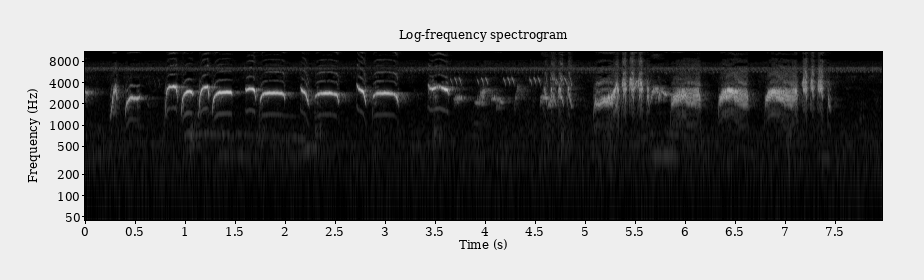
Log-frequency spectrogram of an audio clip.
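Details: Morning voice training by a Chinese hwamei two months in a cage: clear, looping whistled phrases repeated rapidly for three seconds, followed by buzzier, harsher bursts with a faint steady high tone behind.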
